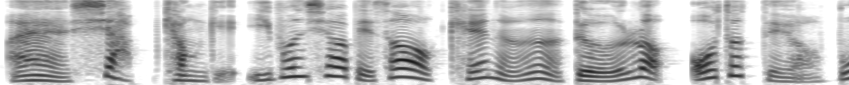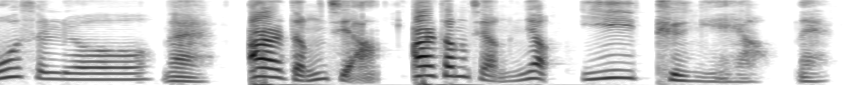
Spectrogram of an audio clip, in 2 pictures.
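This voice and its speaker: A woman teaching a language lesson, asking questions and answering them herself, and reading example sentences slowly and clearly. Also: mid-range voice, pushed and bright, dry recording, studio quality.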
